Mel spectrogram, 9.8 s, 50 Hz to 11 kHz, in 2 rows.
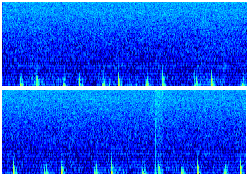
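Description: Steady paired lub-dub heartbeats at about 75 beats a minute over quiet hiss; normal heart sounds.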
